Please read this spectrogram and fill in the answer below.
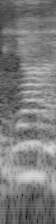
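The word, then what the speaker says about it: Llyana: I think you were telling me that your name, Yana, has Celtic origins? Yes. It does. In English, it's spelled L-L-Y-A-N-A. The L's are silent.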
